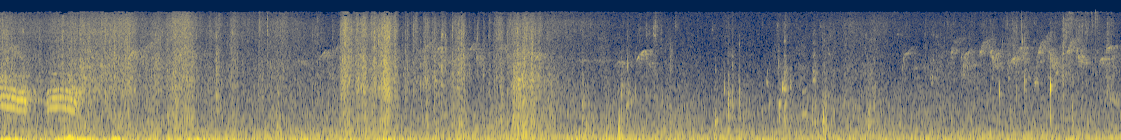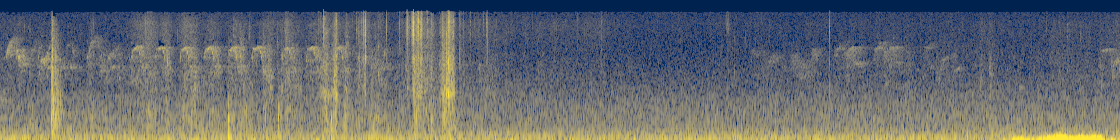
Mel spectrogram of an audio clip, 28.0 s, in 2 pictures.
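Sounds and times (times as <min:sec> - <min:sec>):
dry moss crackling: 0:00.0 - 0:09.0, 0:15.7 - 0:21.6
bird chirping: 0:09.6 - 0:19.1.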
